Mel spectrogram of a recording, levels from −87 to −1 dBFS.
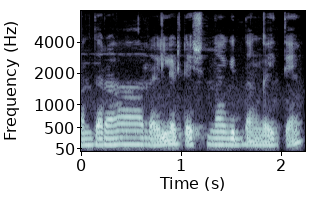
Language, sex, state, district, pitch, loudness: Kannada, male, Karnataka, Bellary, 135 Hz, -16 LUFS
